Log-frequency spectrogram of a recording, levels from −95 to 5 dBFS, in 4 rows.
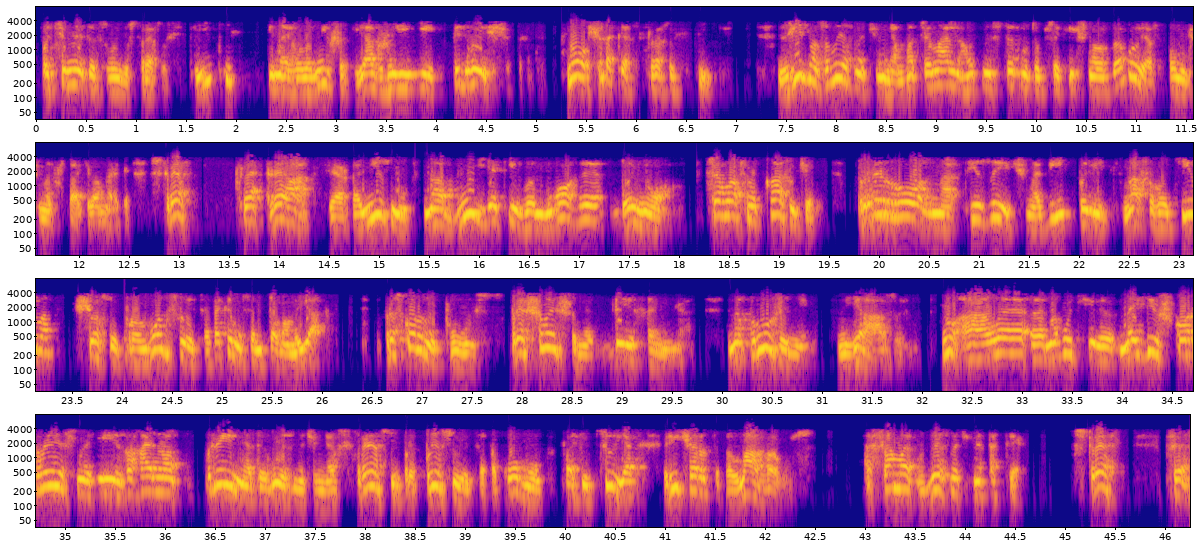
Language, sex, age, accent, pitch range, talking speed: Ukrainian, male, 60-79, native, 220-320 Hz, 95 wpm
